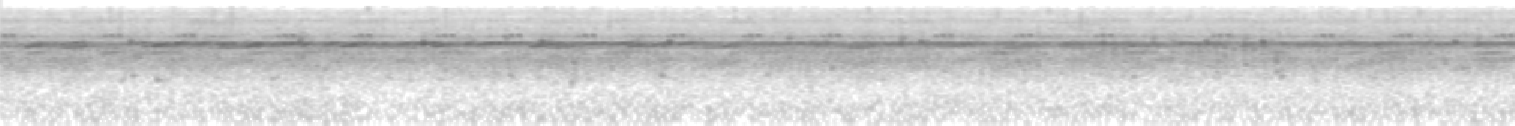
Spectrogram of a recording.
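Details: Frogs calling at a lake in a dense, continuous chorus, a steady high trilling band with overlapping rapid croaks, no single caller standing out, over a soft background hum of nighttime ambience.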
